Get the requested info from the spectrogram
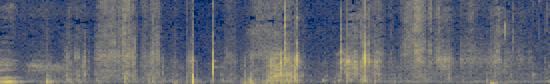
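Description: Handling noise: rustling and crinkling with a few sharp clicks and knocks as the camera is picked up and turned, the loudest click about a second and a half in.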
